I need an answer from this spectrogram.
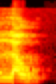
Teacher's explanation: अब यहाँ पर लाम वाव ज़बर लौ, वाव लीन है, लंबा नहीं करेंगे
